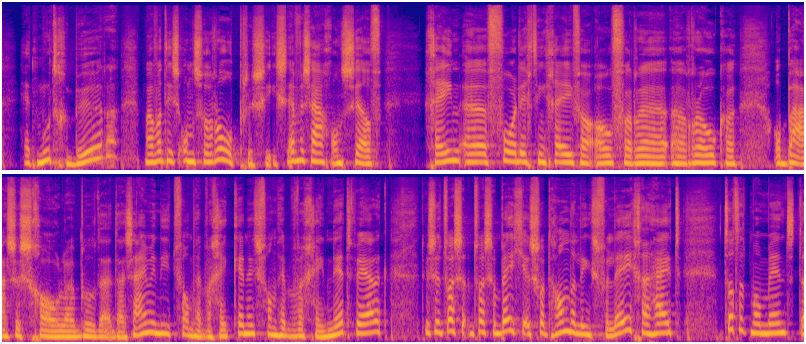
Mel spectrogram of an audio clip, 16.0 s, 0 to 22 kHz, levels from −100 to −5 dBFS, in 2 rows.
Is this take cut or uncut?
uncut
